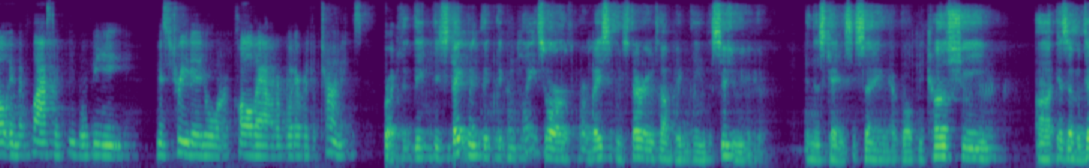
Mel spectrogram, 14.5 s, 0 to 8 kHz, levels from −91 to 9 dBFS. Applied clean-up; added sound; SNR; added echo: neural mask model DeepFilterNet 3.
